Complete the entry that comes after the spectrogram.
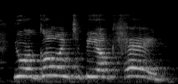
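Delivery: shouting reassurance through flames; yelled reassurance. A narrator's reading. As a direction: yell it over the roaring fire. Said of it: "Roz yelled over the roar".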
